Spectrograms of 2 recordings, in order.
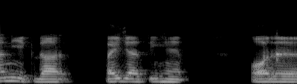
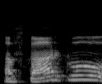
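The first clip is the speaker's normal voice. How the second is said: measured, stately poetry recital; ghazal recitation; 7 semitones higher, slower than usual. Acted. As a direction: recite each line with weight. Poet recites his ghazal.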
